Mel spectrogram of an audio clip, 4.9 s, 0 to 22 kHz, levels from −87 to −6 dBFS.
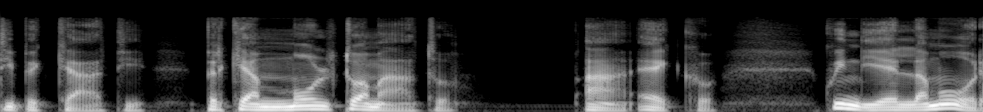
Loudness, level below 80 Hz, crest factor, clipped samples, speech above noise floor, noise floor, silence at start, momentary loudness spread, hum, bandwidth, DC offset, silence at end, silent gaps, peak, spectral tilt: -17 LUFS; -38 dBFS; 16 dB; under 0.1%; 53 dB; -69 dBFS; 0 s; 22 LU; none; 11 kHz; under 0.1%; 0 s; none; -2 dBFS; -8 dB/octave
